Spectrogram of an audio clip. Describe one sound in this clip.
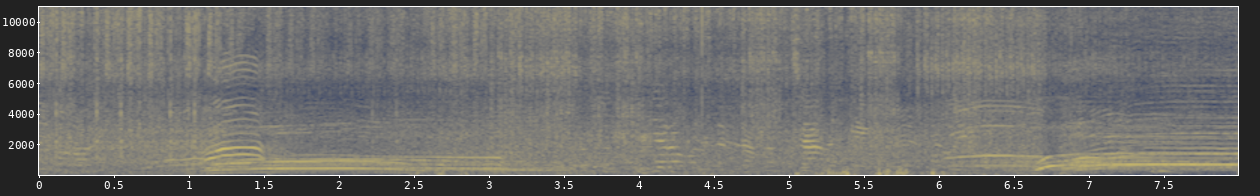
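Young women call out and cheer loudly nearby, outdoors.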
